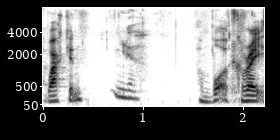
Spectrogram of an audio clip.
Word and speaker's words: Wacken: Not a lot of battle jacket chat so far, but yeah, I got invited to Wacken last year, or Wacken, I should say, Yeah.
